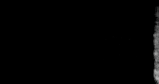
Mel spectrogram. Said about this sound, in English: Excuse me, I keep coughing.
